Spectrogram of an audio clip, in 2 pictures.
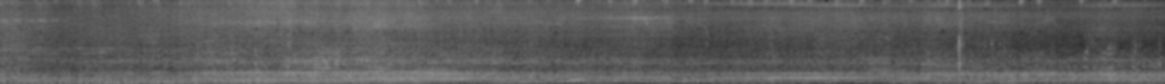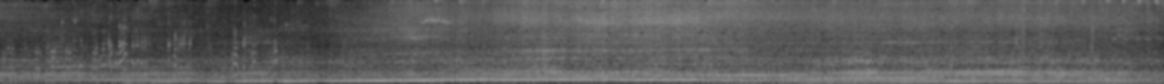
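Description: An engine runs steadily off camera. Its pitch slowly rises about two-thirds of the way through, then holds.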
